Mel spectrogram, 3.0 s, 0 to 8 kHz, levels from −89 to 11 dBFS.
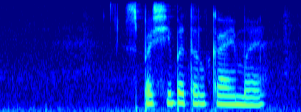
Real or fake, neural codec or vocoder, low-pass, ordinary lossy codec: real; none; 7.2 kHz; none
